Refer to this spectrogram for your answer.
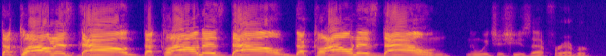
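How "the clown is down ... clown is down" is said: put-on high, slow French-accented voice. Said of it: "all we heard in his French accent was".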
